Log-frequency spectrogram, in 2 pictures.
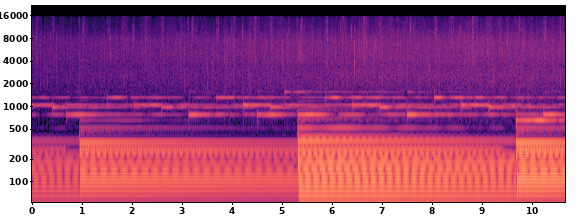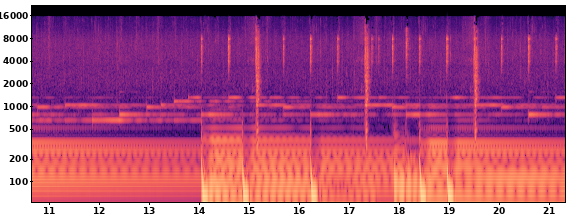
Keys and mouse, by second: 1.0 click, 1.2 shift+a, 5.8 click, 6.9 click, 9.1 click, 19.8 click, 20.5-21.3 drag.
